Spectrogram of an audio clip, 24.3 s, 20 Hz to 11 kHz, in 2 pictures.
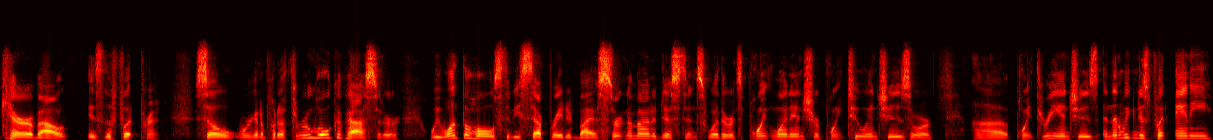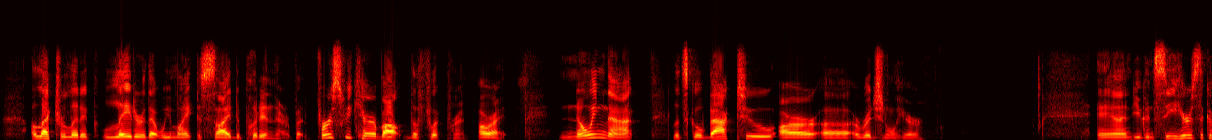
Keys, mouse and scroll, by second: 21.4 click.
